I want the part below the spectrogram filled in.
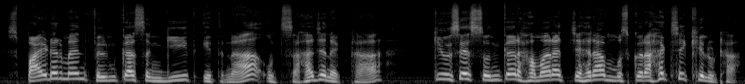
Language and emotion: Hindi, happy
